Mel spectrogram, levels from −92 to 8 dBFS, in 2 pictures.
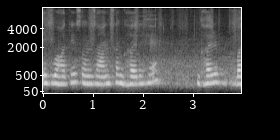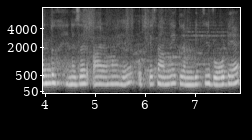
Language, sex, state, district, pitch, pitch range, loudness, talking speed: Hindi, female, Uttar Pradesh, Budaun, 235 Hz, 225-250 Hz, -17 LUFS, 150 wpm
